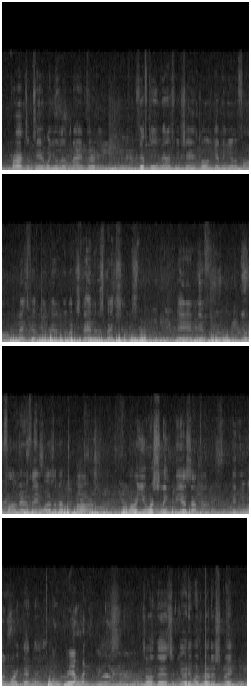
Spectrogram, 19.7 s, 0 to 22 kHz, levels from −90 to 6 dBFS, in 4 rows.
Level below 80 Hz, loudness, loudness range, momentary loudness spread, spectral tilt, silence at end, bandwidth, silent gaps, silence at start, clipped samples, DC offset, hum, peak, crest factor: -36 dBFS; -32 LUFS; 8 LU; 12 LU; -8 dB/octave; 0 s; 15.5 kHz; none; 0 s; under 0.1%; under 0.1%; none; -8 dBFS; 22 dB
